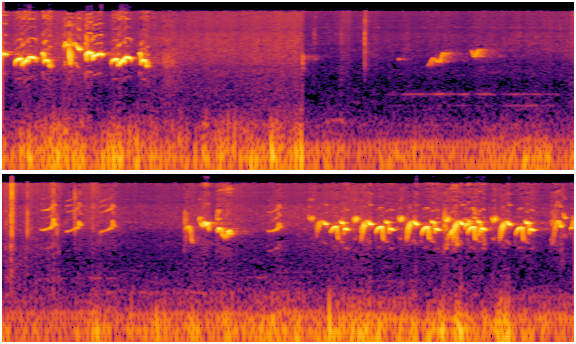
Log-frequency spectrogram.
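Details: Bulbul decoy used for trapping: bursts of rapid warbled whistles at the start and end, with a quieter middle stretch holding a few scattered notes and a sharp click, over steady low rumble.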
